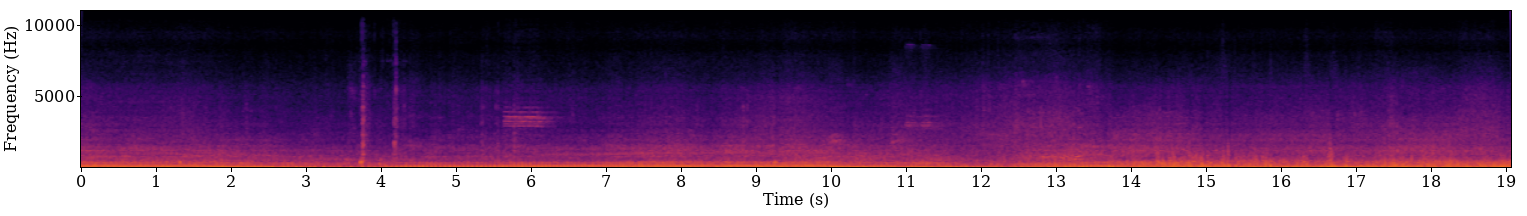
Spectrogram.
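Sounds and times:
motorcycle engine running: 0:00.0 - 0:11.1
wind noise on microphone: 0:11.4 - 0:19.0.

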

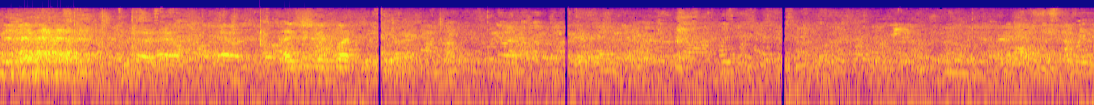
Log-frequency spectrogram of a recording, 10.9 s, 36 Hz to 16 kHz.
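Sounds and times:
crowd chatter: 0:00.0 - 0:10.9.

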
